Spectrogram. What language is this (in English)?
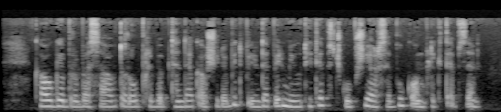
Georgian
